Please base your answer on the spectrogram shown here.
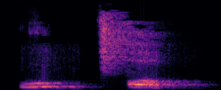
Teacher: la lengua se retira hacia la parte de atrás de la cabeza, haciendo que la caja de resonancia sea mayor y el resultado es un sonido más grave. · Term: posteriores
